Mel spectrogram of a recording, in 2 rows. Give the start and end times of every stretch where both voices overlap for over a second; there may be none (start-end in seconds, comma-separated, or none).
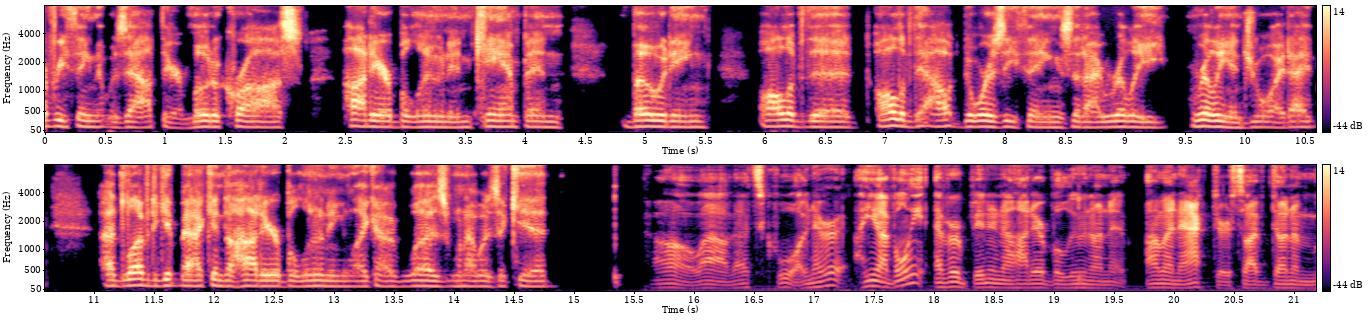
none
